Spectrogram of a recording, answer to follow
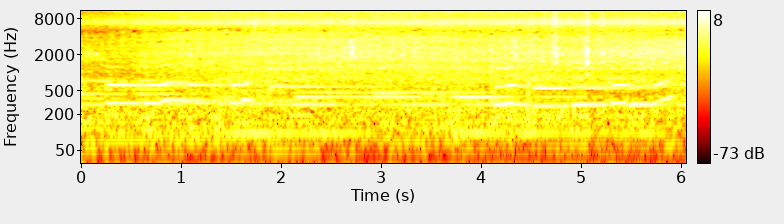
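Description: Music from a musical fountain's loudspeakers, a slow melody of long held notes, over the steady hiss and splash of the fountain's water jets.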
